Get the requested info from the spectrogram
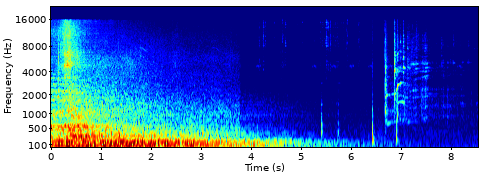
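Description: A loud dramatic film sound-effect swell, a rushing surge over a low drone, that peaks about half a second in and dies away over the next few seconds. Near the end come a few sharp metallic clinks of a steel tumbler.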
